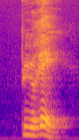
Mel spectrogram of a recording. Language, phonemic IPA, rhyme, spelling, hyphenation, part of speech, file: Dutch, /pyˈreː/, -eː, puree, pu‧ree, noun, Nl-puree.ogg
- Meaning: puree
